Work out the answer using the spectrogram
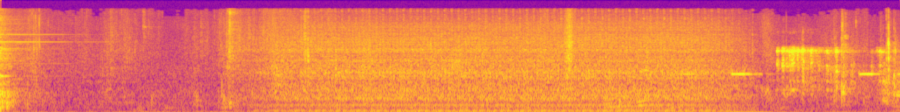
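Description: Vehicle engine idling with a steady low hum, with a few short electronic beeps near the end.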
